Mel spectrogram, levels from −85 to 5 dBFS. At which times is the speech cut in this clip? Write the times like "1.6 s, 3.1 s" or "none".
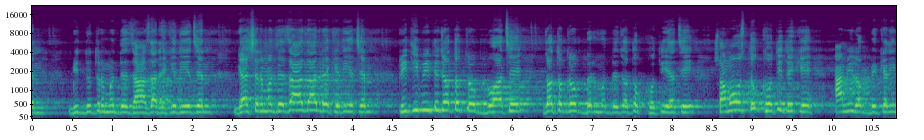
none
